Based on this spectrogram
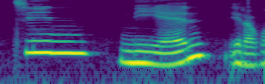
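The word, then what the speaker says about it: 今年: 올해는 찐니엔이라고 합니다.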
